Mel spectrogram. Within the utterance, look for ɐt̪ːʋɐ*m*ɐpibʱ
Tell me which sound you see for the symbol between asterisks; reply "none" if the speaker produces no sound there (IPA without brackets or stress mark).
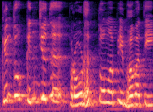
m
